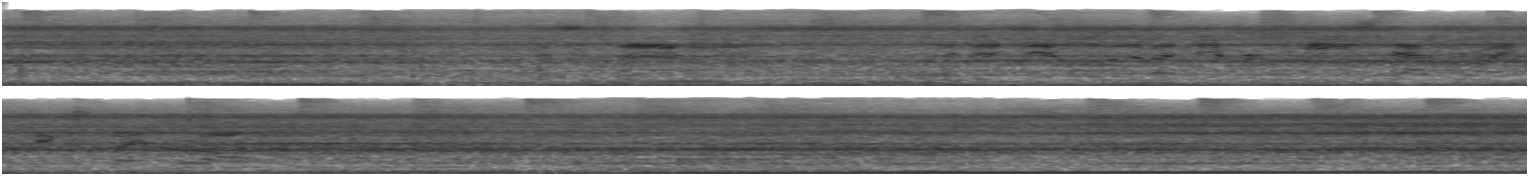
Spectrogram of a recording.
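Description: Water sprays and hisses behind a speeding jet ski.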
